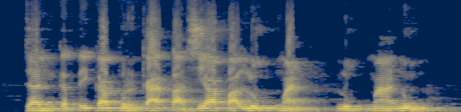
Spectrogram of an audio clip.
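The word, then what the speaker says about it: لُقْمَانُ: ketika berkata siapa Lukman lukmanu bacanya Nuh ya karena sebagai fa'il kepada anaknya wahuwa dan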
